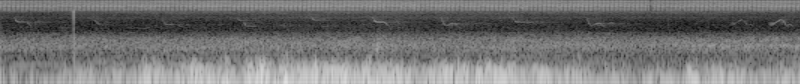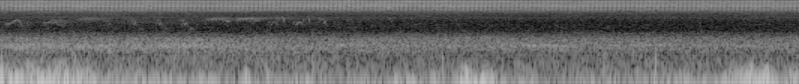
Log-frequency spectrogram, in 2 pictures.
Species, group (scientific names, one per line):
Ruspolia nitidula
Orthoptera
